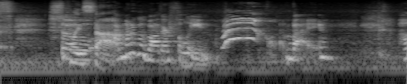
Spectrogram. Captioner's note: squeals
